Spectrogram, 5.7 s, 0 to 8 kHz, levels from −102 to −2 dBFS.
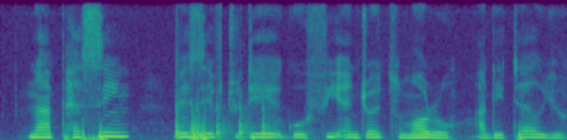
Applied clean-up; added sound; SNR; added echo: none; Knock; 14 dB; none.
